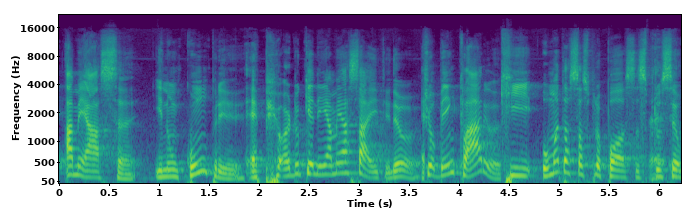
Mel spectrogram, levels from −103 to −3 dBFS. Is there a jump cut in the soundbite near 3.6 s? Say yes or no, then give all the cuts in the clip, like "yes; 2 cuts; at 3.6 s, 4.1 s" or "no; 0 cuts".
yes; 1 cut; at 3.6 s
